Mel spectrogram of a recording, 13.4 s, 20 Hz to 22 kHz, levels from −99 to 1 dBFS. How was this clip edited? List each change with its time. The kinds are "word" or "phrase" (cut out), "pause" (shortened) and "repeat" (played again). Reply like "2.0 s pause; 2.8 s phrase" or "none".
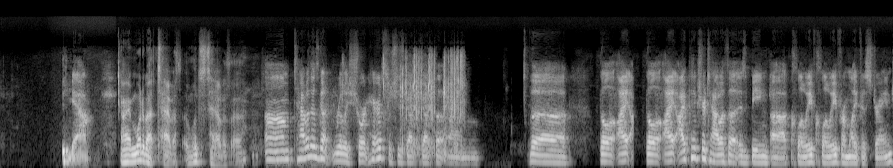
1.7 s pause; 3.9 s pause; 6.3 s repeat; 7.9 s word; 9.5 s repeat; 11.5 s word; 12.2 s repeat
